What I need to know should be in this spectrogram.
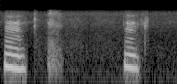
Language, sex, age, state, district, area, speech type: Manipuri, female, 45-60, Manipur, Imphal East, rural, conversation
